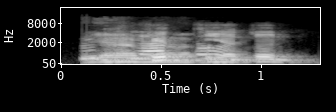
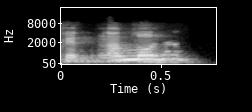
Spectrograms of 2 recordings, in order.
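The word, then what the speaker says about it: فتية: Mereka ini teman-temanib sabar hobib haulai atib mereka ini para dokter hadza fatan haulaatunai fityatun fityatun bukan fitnatun fityatun Fikiyatun nam ini fatan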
